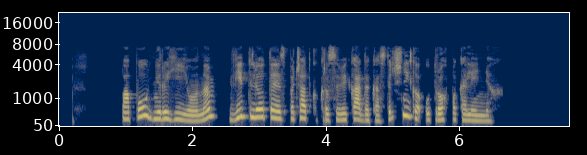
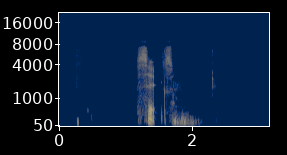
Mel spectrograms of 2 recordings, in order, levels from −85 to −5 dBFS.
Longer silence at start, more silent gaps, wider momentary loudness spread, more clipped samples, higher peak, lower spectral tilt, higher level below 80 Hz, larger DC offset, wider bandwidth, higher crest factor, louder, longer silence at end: first, 0.95 s vs 0.25 s; second, 2.38-2.55 s vs 0.66-1.15 s; second, 7 LU vs 24 LU; neither; first, -8 dBFS vs -18 dBFS; about the same, -5 dB/octave vs -4.5 dB/octave; first, -70 dBFS vs -80 dBFS; neither; second, 8 kHz vs 9.6 kHz; second, 18 dB vs 28 dB; first, -27 LUFS vs -39 LUFS; about the same, 1.05 s vs 1.15 s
